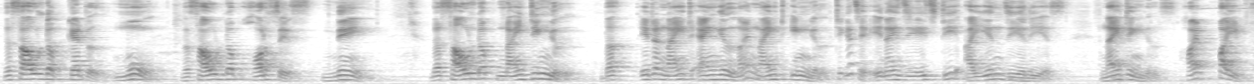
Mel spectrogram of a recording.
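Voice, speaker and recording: A man's voice: a little high, animated, slow pace, fairly bright tone, echoey room. A man teaching an exam vocabulary class with a Bengali accent, drawling key English words, spelling them out and often checking that students follow.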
